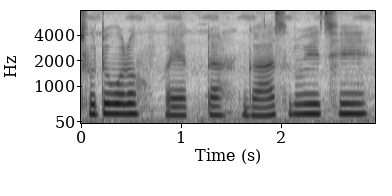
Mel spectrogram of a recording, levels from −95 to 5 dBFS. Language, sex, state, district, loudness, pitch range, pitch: Bengali, female, West Bengal, Alipurduar, -15 LUFS, 230-265 Hz, 260 Hz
